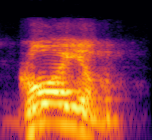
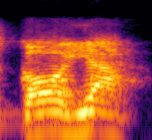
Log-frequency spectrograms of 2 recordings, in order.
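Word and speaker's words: goyim: Hebrew goak go y the yish man says goam or go or whatever the hell he says that's not the proper pronunciation for the word Gentile in Hebrew it is Goya all right now once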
